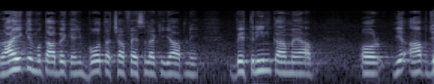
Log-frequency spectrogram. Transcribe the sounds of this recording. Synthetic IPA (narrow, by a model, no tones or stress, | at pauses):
ɾaːɦekemʊt̪aːbɪkɦɛ̃ibɔːt̪ɐtːʃʰafɛːslakijaːpne | beːɦt̪əɾiːnkaːmɦɛ̃aːp | ɔːɾjeʔaːpd͡ʒ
